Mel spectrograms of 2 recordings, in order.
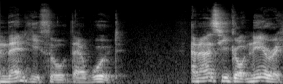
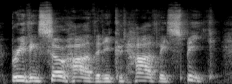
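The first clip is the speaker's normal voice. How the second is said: plain reading voice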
